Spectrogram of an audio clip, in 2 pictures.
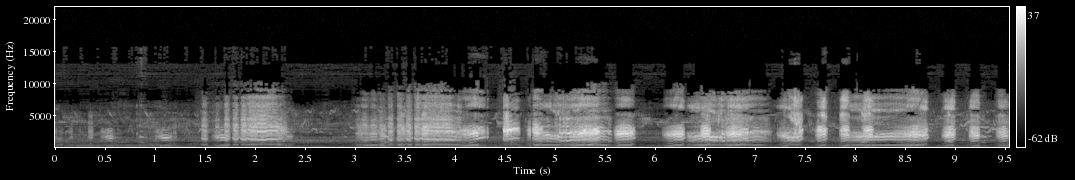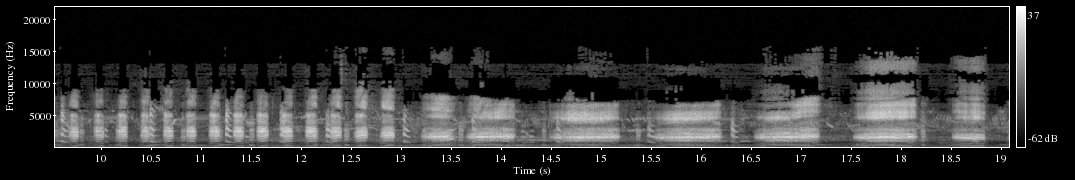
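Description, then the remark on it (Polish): Red-necked grebe calling at night: loud, harsh, braying wails and squeals, at moments like a horse's neigh or a pig's squeal, that break into rapid, pulsing chatter, then a series of drawn-out, whinnying notes repeated steadily, with no talking. “Głosy wydawane nocą przez Perkoza Rdzawoszyjego mogą na przypadkowym obserwatorze sprawić przejmujące wrażenie.”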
